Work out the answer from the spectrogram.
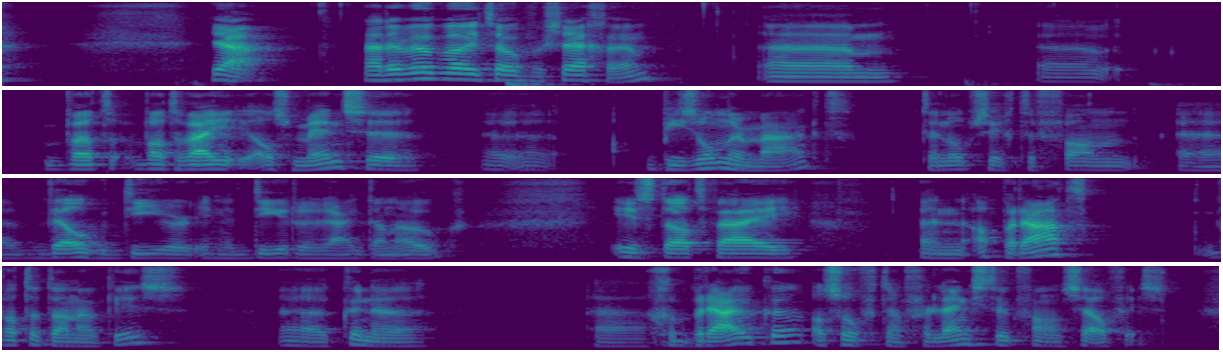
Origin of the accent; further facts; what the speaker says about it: Netherlands; ik ben een Nederlander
